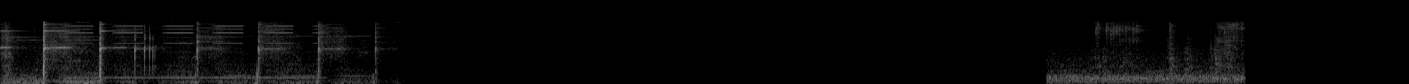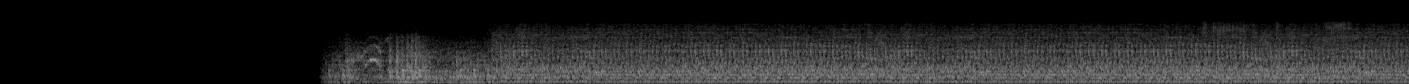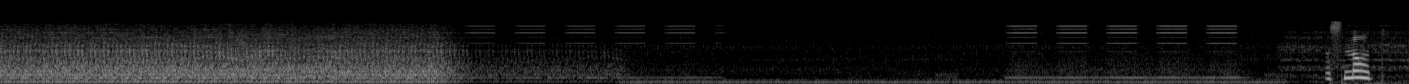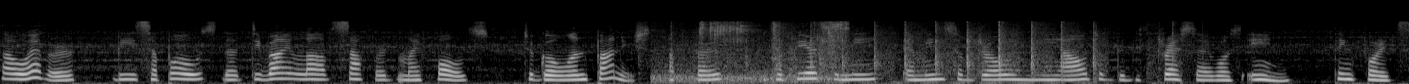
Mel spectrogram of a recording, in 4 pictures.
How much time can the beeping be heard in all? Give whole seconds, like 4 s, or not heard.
8 s.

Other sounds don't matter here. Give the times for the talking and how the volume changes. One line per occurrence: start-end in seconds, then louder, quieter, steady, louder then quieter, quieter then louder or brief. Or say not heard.
41.4-56.3 steady.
